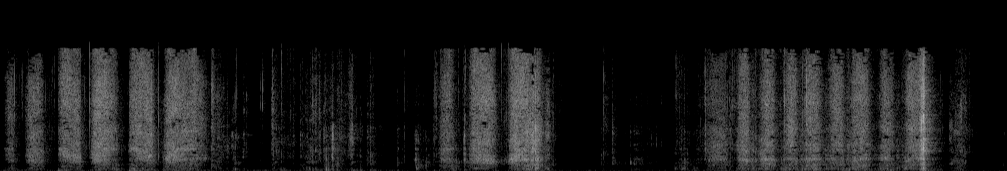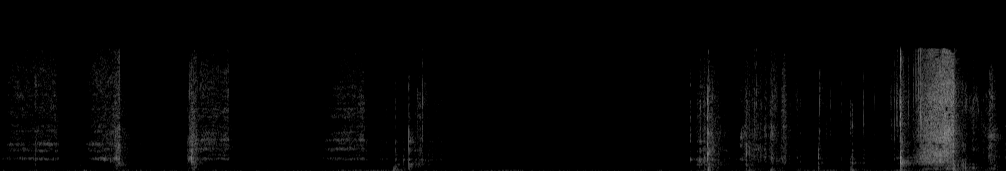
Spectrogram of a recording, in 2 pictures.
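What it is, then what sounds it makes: Pine board being sanded. A solid pine plank with a dark knot, held in one hand, has its face rubbed with sandpaper. Quick runs of bright, raspy scratching strokes come in bursts, then give way to softer, scattered scrapes and a long quiet gap before a final few strokes. The sound is almost entirely high, with no low-end body.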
